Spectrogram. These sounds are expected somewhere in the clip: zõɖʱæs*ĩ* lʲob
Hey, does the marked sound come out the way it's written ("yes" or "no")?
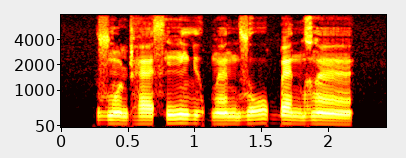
yes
